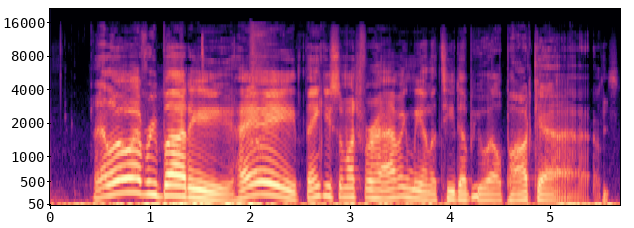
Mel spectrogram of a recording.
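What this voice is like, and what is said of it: Radio announcer voice. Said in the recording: “That's my radio voice.”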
